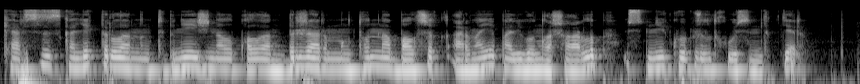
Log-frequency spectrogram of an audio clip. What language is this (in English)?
Kazakh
